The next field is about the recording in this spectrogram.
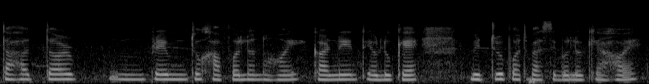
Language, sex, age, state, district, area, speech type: Assamese, female, 18-30, Assam, Kamrup Metropolitan, rural, spontaneous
